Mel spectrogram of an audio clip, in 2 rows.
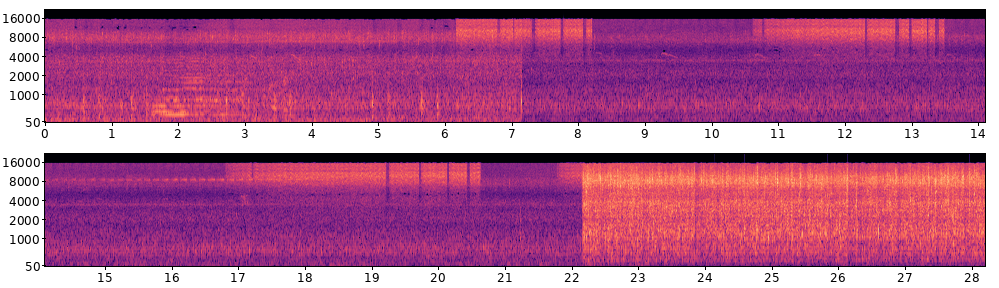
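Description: Passenger train running past, with its horn sounding briefly about two seconds in. At about seven seconds the train sound cuts off to a quieter steady outdoor background, and at about 22 seconds a loud steady splashing of water pouring from a pipe into a pool begins.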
